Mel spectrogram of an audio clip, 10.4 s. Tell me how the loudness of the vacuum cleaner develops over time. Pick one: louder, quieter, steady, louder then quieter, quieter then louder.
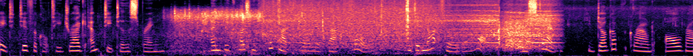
louder.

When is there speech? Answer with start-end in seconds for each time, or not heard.
0.0-2.5, 3.1-10.3.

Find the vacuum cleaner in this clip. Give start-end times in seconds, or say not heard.
3.4-8.4.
